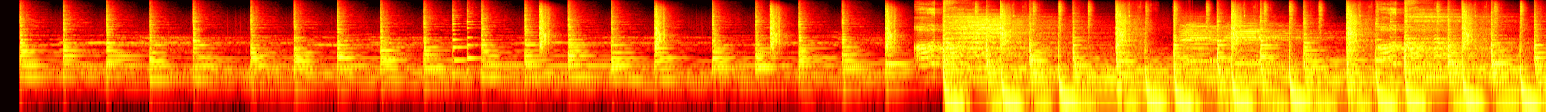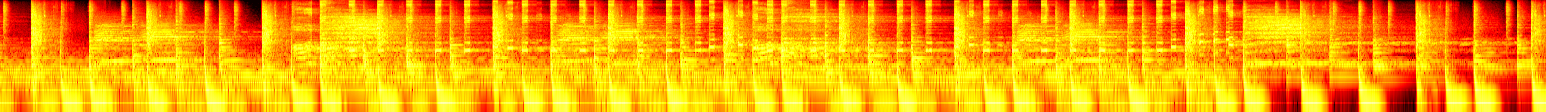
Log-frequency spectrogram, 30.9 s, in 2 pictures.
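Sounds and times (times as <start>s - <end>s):
instrumental music: 0.2s - 30.9s.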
